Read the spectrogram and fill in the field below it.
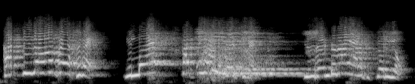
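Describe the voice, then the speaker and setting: Quarrelsome wife, shouting insults, high-pitched, old film comedy. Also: female voice, expressive, fairly quick, very noisy. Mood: bragging. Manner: shouting, insulting, loud bickering. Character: loud quarrelsome married woman picking fights. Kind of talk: 1970s film comedy acting.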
